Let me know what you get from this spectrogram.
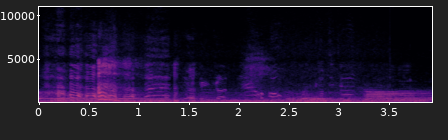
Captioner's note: laughs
